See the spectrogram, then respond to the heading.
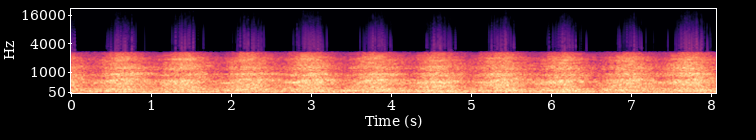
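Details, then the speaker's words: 1989 Marmon heavy diesel truck, slow cranking: starter drags at about 77 even pulses a minute with matching loudness swells, so compression sounds even by ear (no gauge); cause of the slow crank not found. "i don't see any reason why this cranks over slow um it's making compression it sounds like"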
